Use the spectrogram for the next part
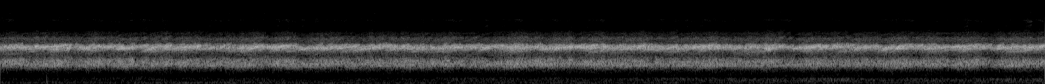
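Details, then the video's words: Many frogs singing at once, dense overlapping croaks forming a constant two-banded drone that never breaks, plus a faint low rumble beneath the chorus. "One hour of singing frogs."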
